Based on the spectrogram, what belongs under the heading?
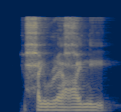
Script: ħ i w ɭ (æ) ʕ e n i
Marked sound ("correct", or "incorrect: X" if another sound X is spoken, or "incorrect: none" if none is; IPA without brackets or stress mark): correct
